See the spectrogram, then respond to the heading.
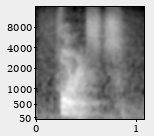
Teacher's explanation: is a two syllable word so you can try both ways you can try for the stress on the first syllable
